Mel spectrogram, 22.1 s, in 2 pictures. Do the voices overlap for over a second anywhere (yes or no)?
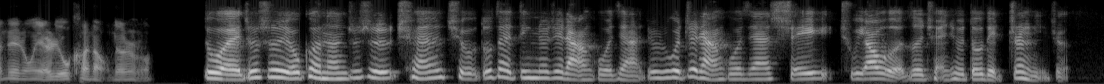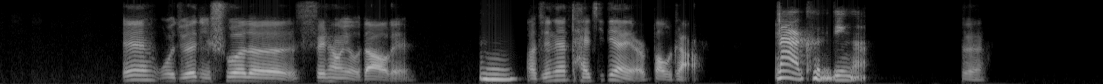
no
